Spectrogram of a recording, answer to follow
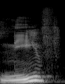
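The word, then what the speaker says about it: Niamh: a girl on there her name is Neeve but it's spelled ni i a m GH I believe yeah be wellsh it's not it's it's Irish oh no that whole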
